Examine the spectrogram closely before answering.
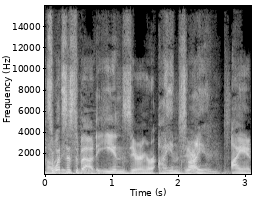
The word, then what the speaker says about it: Ian Ziering: All right, so what's this about Ian Ziering or Ian Ziering? Ian. Ian. He doesn't pronounce it Ian. It's Ian Ziering.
